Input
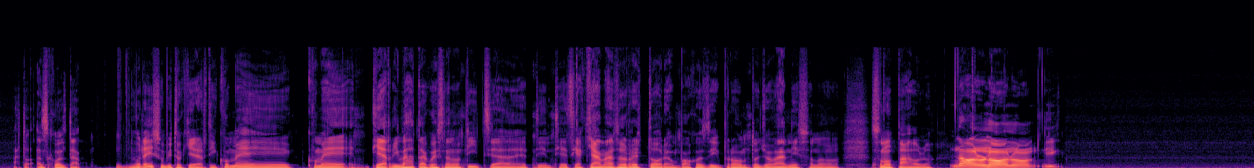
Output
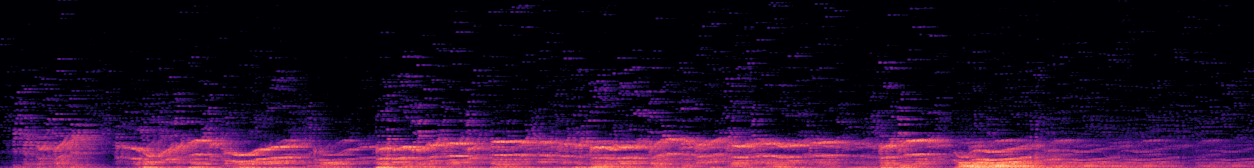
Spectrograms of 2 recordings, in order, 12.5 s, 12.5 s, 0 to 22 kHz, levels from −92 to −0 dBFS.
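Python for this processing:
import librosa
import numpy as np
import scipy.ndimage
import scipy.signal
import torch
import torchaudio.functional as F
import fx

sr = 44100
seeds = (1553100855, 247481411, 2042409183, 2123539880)

y = fx.octave_mirror(x, sr, pivot_hz=570.0)
y = fx.ellip_bandpass(y, sr, low_hz=170.0, high_hz=880.0, order=3, stop_db=40, at=(3.16, 3.76))
y = fx.hpss(y, sr, part='harmonic', gain_db=6)
y = fx.echo_swing(y, sr, ms=1479, ratio=1.5, feedback_pct=32, wet_db=-17.5)
y = fx.rev_schroeder(y, sr, rt60_s=0.51, comb_ms=38, drr_db=0.0)
y = fx.sustainer(y, sr, db_per_s=67.0)
y = F.gain(torch.from_numpy(y), -1.0).numpy()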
